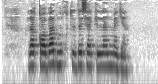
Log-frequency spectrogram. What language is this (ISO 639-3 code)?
uzb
